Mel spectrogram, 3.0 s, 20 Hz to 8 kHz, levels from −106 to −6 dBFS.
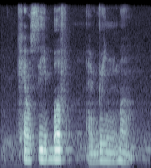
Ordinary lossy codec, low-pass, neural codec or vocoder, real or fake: none; 7.2 kHz; none; real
